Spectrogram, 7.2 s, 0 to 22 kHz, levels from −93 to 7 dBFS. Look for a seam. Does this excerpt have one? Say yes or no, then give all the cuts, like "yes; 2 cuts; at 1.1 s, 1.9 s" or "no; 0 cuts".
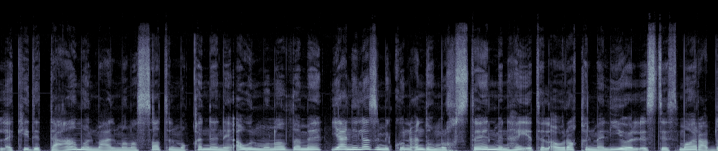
no; 0 cuts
